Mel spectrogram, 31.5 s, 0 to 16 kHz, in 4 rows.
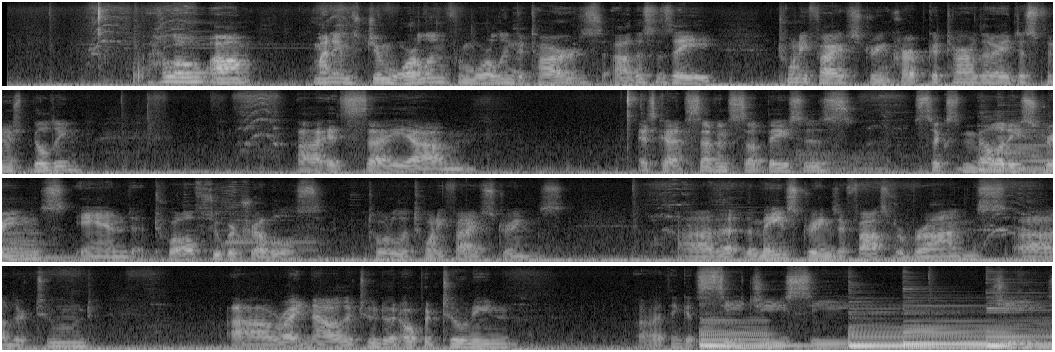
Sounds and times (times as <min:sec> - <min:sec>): Speech: 0:01.1 - 0:08.5, 0:10.1 - 0:11.5, 0:12.6 - 0:20.0, 0:20.8 - 0:24.4, 0:25.3 - 0:27.6, 0:28.4 - 0:30.0.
